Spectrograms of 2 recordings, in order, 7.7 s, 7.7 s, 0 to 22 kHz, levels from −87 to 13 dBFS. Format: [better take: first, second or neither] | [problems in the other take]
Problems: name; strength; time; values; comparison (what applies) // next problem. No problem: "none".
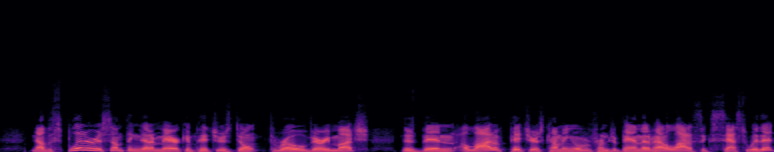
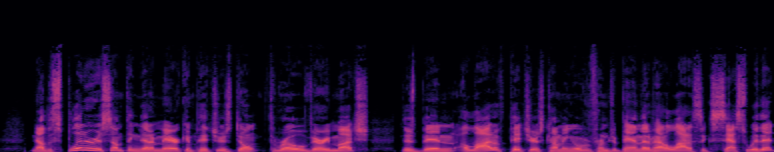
second | muffled; very; fading above 2.5 kHz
